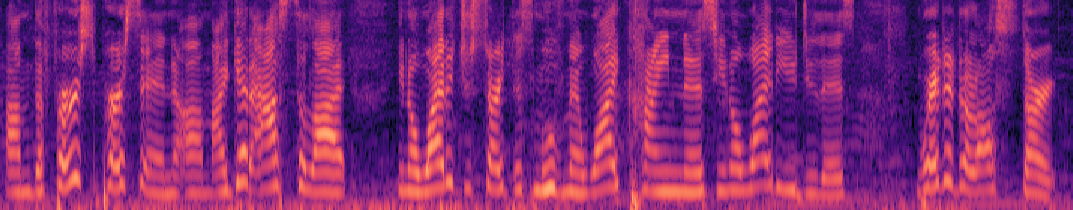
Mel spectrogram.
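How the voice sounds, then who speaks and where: A woman's voice: high voice, a little fast. A woman in her thirties, a guest on a talk show who founded a kindness movement, tells a heartfelt story and acts out the quotes, near tears. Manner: warm, tearful, acts out quotes. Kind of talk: emotional storytelling interview.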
